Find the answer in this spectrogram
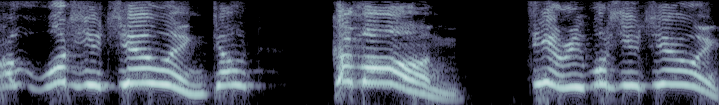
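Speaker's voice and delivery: loud high-pitched shouting. Voicing a character shouting at someone drawing a bow: Corianne shouting. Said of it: "she's just shouting at him at this point".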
